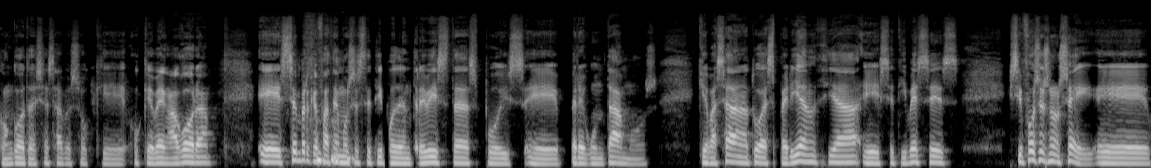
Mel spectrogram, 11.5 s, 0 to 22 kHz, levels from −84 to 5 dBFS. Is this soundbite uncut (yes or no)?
yes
